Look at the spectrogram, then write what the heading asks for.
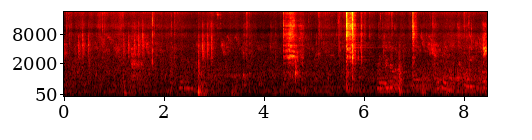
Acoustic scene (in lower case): restaurant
